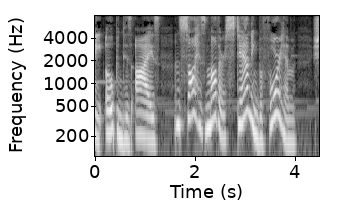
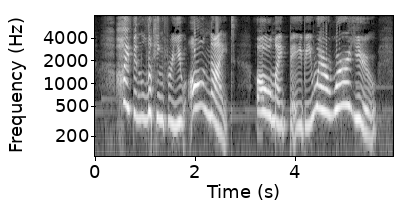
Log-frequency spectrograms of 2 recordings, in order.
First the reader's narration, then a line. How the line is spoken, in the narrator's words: She sobbed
